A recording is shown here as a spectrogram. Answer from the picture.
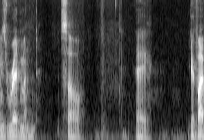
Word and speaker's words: Redmond: pronounce my name right you can call me redmund Redmon red I don't know what I call I we have to ask my family when I get back there what how do we pronounce our last name how do you pronounce it red man but uh redmund is is I a really fast D for me you can barely hear it sometimes um but uh we'll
